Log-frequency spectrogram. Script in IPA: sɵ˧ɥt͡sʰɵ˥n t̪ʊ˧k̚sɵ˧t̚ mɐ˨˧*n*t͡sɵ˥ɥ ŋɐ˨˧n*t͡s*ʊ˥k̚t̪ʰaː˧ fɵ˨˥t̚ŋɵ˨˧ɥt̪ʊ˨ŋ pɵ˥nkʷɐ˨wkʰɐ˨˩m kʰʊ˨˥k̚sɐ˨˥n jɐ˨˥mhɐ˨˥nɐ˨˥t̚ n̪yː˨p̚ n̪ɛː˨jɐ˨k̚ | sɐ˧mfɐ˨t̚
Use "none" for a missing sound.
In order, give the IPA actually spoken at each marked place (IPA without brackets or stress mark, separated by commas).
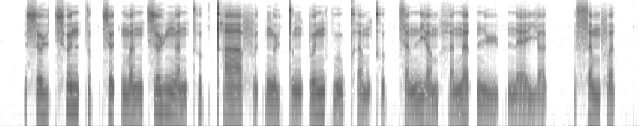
n, t̪ʰ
